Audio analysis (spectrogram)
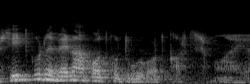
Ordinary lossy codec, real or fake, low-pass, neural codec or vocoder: none; fake; 14.4 kHz; vocoder, 48 kHz, 128 mel bands, Vocos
